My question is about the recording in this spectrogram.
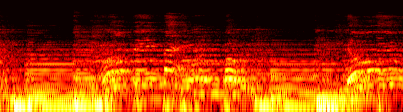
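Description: Live blues with a steel-string acoustic guitar, and a man singing into a microphone, his voice sliding between notes about a second in and again near the end.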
